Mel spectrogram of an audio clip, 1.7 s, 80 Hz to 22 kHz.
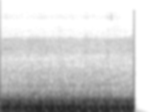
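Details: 2003 Toyota Hilux pickup with swapped-in 3UZ-FE Lexus V8 on a Link Thunder ECU, first start after power steering bleeding: deep, even V8 burble with a steady loping beat, no knocks or ticks, a touch loud; normal idle.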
